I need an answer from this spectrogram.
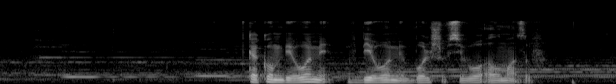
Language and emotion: Russian, neutral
